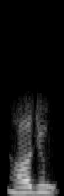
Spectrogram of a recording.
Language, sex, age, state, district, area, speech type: Nepali, female, 18-30, West Bengal, Kalimpong, rural, conversation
